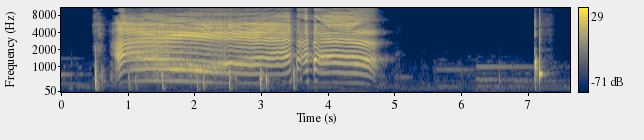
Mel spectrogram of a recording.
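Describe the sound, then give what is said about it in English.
A baby cries loudly in a long, sustained wail lasting several seconds, with a brief catch partway through and the pitch sliding down at the end. A short click comes before and after. “How baby cried.”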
